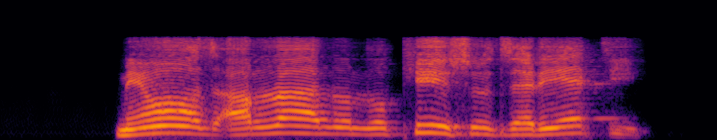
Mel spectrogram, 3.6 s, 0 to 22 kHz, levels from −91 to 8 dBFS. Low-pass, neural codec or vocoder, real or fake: 7.2 kHz; codec, 16 kHz, 0.5 kbps, X-Codec, HuBERT features, trained on balanced general audio; fake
